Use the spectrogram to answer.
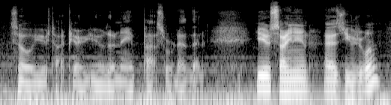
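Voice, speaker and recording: The speech moves at a very slow pace with faint music in the background. The sound is dry with no echo. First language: non-native English speaker. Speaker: tech reviewer. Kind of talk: screen-recorded tech tutorial. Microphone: phone near.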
